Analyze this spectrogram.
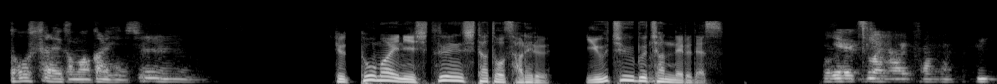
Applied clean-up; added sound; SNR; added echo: neural mask model DeepFilterNet 3.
